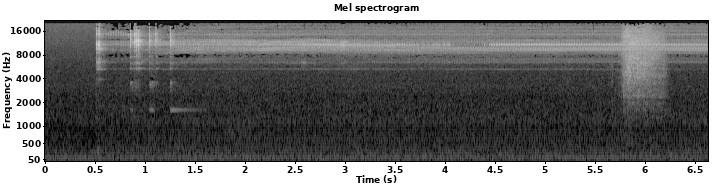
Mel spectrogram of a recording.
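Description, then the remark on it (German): A faint, steady electrical hiss from the dimmer of a stage spotlight, with a thin high whine over a low hum, a few small clicks early on and a brief swell of hissing near the end. “Der Dimmer macht, glaube ich, ziemlich fiese Geräusche.”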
